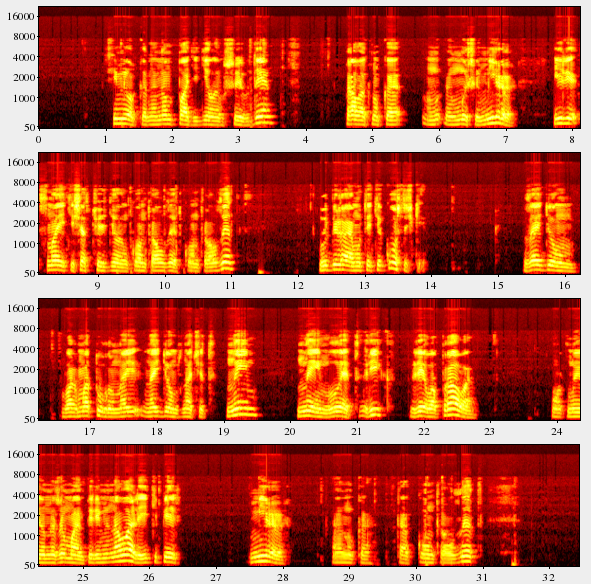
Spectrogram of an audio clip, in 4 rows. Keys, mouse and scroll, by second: 1.3 KP_7, 3.3 shift+d, 4.3-7.7 right drag, 9.6 ctrl+z, 10.3 ctrl+z, 12.7 shift+click, 13.7 middle click, 16.5-21.6 drag, 23.8-24.9 middle drag, 26.2-28.0 right drag, 28.8 click, 30.6 ctrl+z.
